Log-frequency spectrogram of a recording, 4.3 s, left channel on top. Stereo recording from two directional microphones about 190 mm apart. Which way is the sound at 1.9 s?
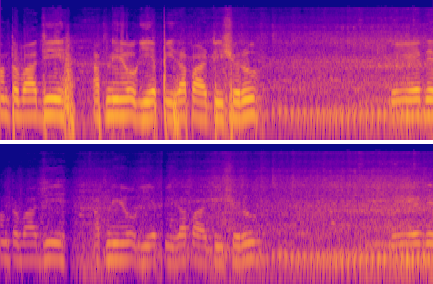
50° left (ahead or behind).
